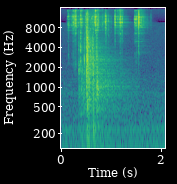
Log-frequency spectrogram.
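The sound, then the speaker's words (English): A ring of many keys, kept looped around a woman's belt, jingles and clinks in a short, bright flurry as she locks a wooden divide on a fish tank, with a louder rattle early on and a few lighter jangles after, with no voices. “She drew a short wooden divide across the lower part of the tank, preventing it from moving and obscuring the electrical parts which controlled the heater, and locked it using one of the many keys on a ring that she kept looped around her belt.”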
